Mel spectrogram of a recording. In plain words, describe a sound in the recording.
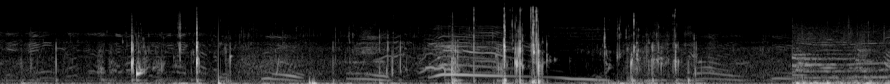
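Water laps and splashes close by.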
